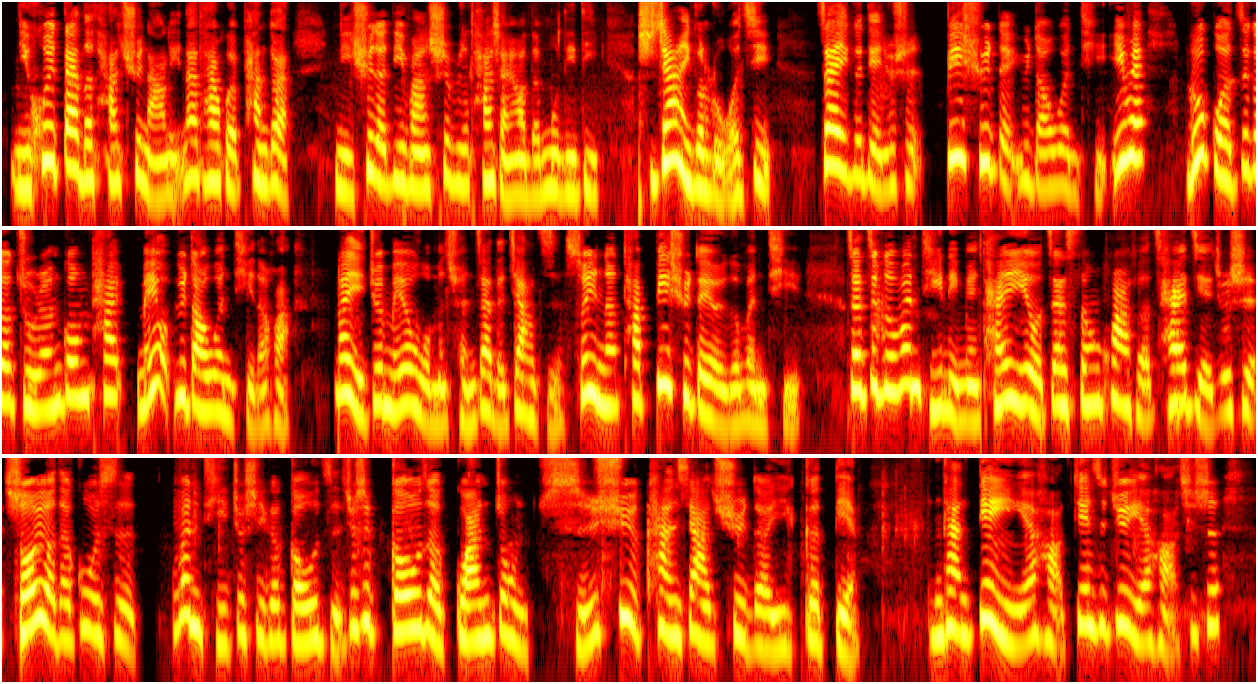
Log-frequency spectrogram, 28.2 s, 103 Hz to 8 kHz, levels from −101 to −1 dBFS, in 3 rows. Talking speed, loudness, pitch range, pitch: 315 characters per minute, -21 LUFS, 220-310 Hz, 255 Hz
